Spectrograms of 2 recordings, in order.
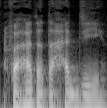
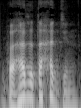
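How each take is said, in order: First: The last word ends in a plain vowel. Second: The last word ends with an n sound. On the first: The speaker calls it wrong. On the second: The speaker calls it right.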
